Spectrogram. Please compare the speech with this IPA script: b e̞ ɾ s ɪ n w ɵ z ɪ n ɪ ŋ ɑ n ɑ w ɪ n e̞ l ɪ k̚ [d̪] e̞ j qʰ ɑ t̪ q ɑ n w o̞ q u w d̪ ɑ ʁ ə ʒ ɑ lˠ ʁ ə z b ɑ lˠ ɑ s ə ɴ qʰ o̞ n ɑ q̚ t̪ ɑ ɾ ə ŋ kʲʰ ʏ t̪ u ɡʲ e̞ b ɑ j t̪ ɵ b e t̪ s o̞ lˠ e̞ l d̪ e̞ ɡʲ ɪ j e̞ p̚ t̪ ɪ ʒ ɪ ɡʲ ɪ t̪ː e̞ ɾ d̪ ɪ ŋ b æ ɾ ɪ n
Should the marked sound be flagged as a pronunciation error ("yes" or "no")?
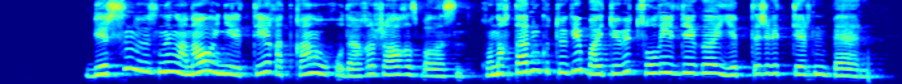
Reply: yes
